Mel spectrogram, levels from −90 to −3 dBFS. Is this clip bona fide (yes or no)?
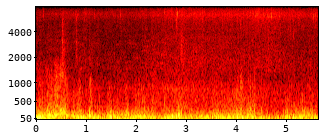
yes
